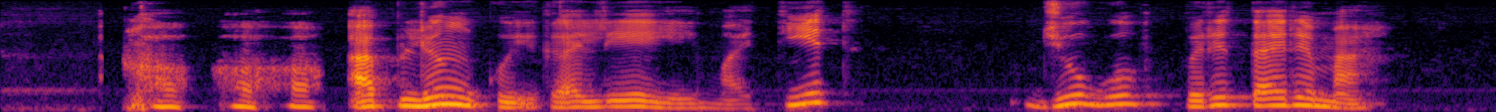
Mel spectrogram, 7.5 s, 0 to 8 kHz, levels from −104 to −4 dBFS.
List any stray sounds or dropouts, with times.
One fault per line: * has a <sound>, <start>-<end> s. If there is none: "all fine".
* has a laugh, 0.6-1.6 s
